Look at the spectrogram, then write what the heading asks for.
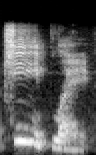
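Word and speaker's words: χ-blade: where it gets stupid it's called the keyblade but it's spelled x blade because the x is the greek letter standing for key and it's new center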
